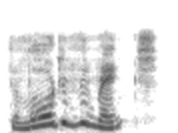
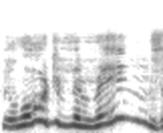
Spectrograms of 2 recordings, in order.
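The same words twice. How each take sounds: First: Puzzled high question, "Rings" ending in a hard "ks", like "rinks"; RINGS misheard as rinks. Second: High, drawn-out correction, "Rings" with a clear voiced "z" ending; corrective stress on RINGS. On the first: Retold or imitated. Schoolboy mishearing a classmate, "Rings" said as "rinks", puzzled. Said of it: "Ice skating? What's that all about?". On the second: Classmate correcting a mishearing, "Rings" stressed with a buzzing "z" ending. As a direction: spell out "Rings" slowly and emphatically, pitched up. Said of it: "he was like, "No, no, no, no".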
